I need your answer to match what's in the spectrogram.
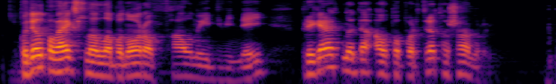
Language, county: Lithuanian, Kaunas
